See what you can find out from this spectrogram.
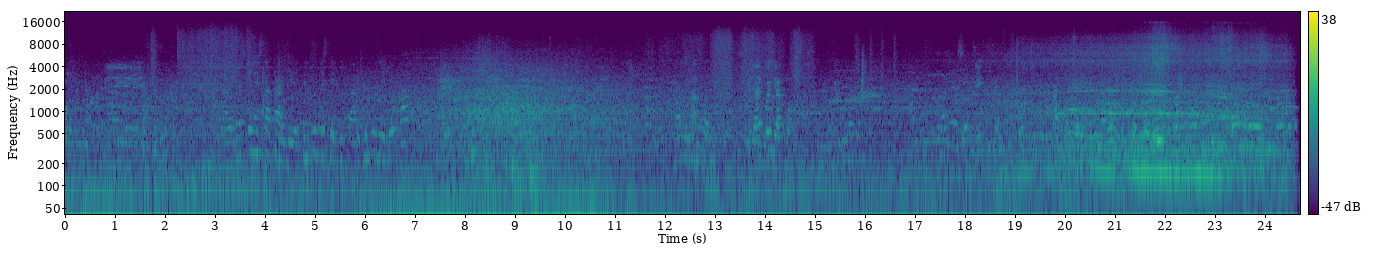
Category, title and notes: Sound effects > Human sounds and actions
MALLORCA BARRIO 07
Recorded around a mixed-use neighbourhood of Palma in the early evening. 4 lanes of traffic including busses driving by, the banging of flower market being dismantled can be heard sometimes. People talking etc. Recorded with a Zoom H6, compressed slightly
mallorca, background, foley, town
